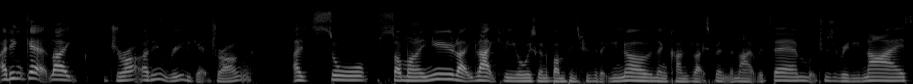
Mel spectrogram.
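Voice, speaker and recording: The woman speaks in a medium pitch at a fairly quick pace. Her tone is animated. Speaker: podcast co-host. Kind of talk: casual chat. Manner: animated, excitable.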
